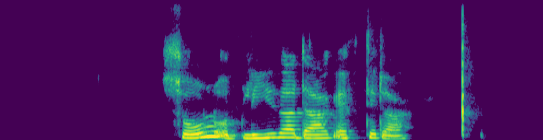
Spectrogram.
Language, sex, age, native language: Icelandic, female, 30-39, German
